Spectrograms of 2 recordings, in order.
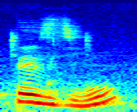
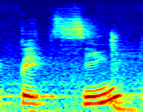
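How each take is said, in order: First: It is said with a Portuguese pronunciation. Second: It is said with the zz of pizza. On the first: This is how the name is said in Portuguese. "no português é Pezin" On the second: This is how the name would be said in Italian. "Se fosse buscar lá na origem italiana, seria Pezzin, que nem pizza"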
